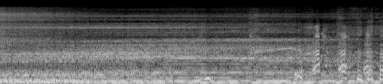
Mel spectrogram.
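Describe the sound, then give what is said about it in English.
A pop song slowed down 200%, smeared into a loud, steady droning wash with low sustained tones and faint warbling pitch bends near the end, almost like rushing noise. “It just sounded like white noise.”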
